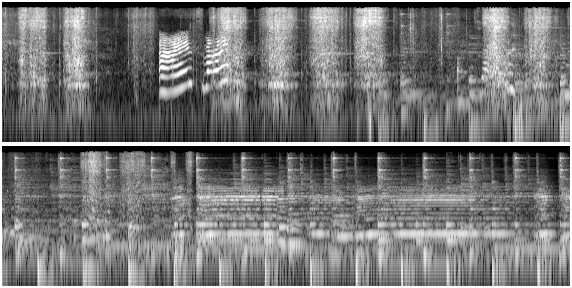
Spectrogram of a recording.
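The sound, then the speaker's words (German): A hand saw cuts a log on a sawhorse outdoors with steady, rhythmic back-and-forth rasping strokes. A sustained tonal drone joins partway through. “Der Ranger mit dem grauen Raspelhaar krempelt die Ärmel seines Outdoor-Shirts hoch, schiebt den Baumstamm auf dem Bock ein Stück weiter und sägt die nächste Kerbe vor. Die Mädels übernehmen.”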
